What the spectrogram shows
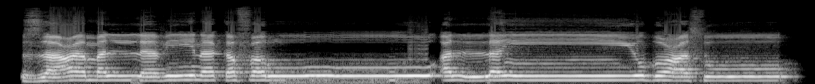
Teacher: سا کو نون کے ساتھ ملائیں گے اور نون کے اوپر تشدید ہے تو غنہ کیا جائے گا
